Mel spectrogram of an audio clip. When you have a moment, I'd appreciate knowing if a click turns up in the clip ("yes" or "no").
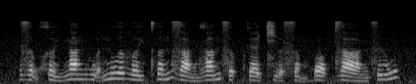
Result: no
